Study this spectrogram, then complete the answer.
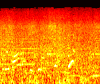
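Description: A person splashes down a water slide through the falling water.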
